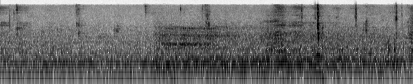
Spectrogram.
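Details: Quiet indoor room tone with faint scattered ticks and clicks, no animal voice heard.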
